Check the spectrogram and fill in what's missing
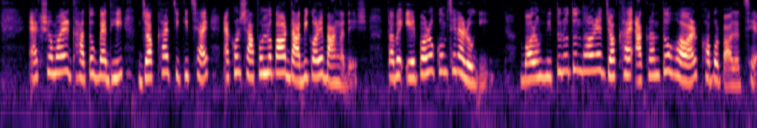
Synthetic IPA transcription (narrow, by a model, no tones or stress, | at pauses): ɛkʃɔmɔeɾɡʱat̪ok̚bɛd̪ʱid͡ʑɔkʰːaɾt͡ɕikit̪ʃaeɛ̰kʰonʃafolːopaoaɾd̪abikoɾebaŋlad̪ḛʃt̪ɔbeʔeɾpɔɾokomt͡ɕʰenaɾoɡḭ | bɔɾoŋnit̪ːunot̪und̪ʱɔɾoneɾd͡ʑɔkʰːaeʔakɾant̪oɦɔoaɾkʰɔboɾpaoad͡ʑat̪ːɕʰe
